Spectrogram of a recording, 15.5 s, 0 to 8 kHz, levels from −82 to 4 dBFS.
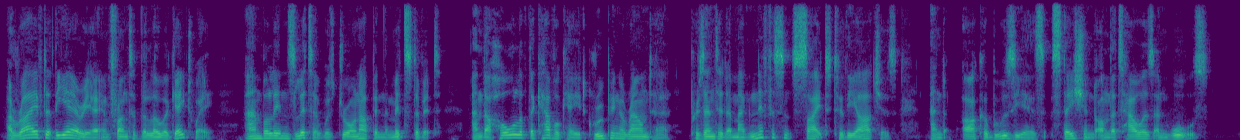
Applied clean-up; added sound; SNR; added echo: none; none; none; none.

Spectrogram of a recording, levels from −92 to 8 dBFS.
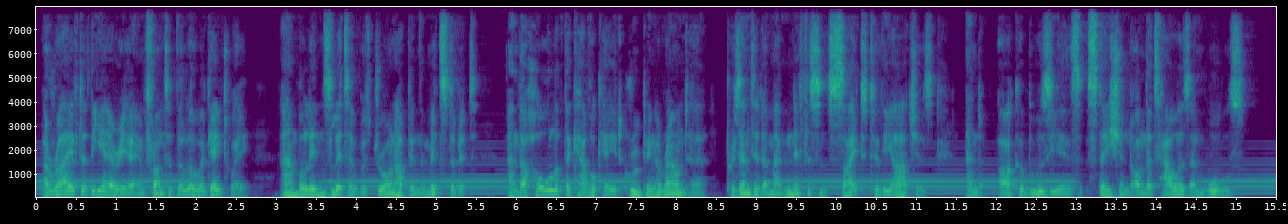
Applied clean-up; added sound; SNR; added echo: none; Brass instrument; 16 dB; reverberation time 0.2 s.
